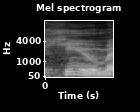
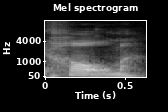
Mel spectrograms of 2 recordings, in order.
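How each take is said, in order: First: The name is said without any L sound. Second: The name is said with an L sound. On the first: "as though it didn't have an L in it" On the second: "to me that looks like Hulme"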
